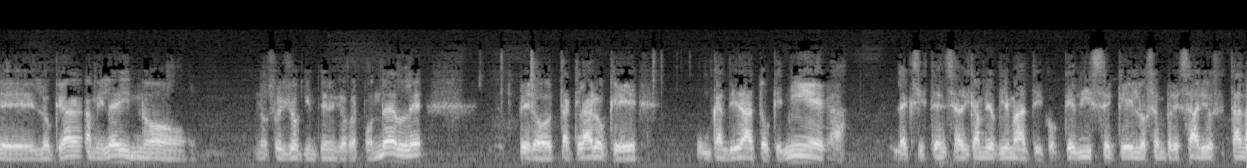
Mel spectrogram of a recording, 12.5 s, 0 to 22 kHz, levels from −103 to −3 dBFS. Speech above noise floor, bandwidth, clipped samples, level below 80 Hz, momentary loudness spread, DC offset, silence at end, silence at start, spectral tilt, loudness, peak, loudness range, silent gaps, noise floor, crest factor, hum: 30 dB; 7.8 kHz; under 0.1%; -60 dBFS; 12 LU; under 0.1%; 0 s; 0 s; -5.5 dB/octave; -21 LUFS; -2 dBFS; 3 LU; none; -51 dBFS; 20 dB; none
